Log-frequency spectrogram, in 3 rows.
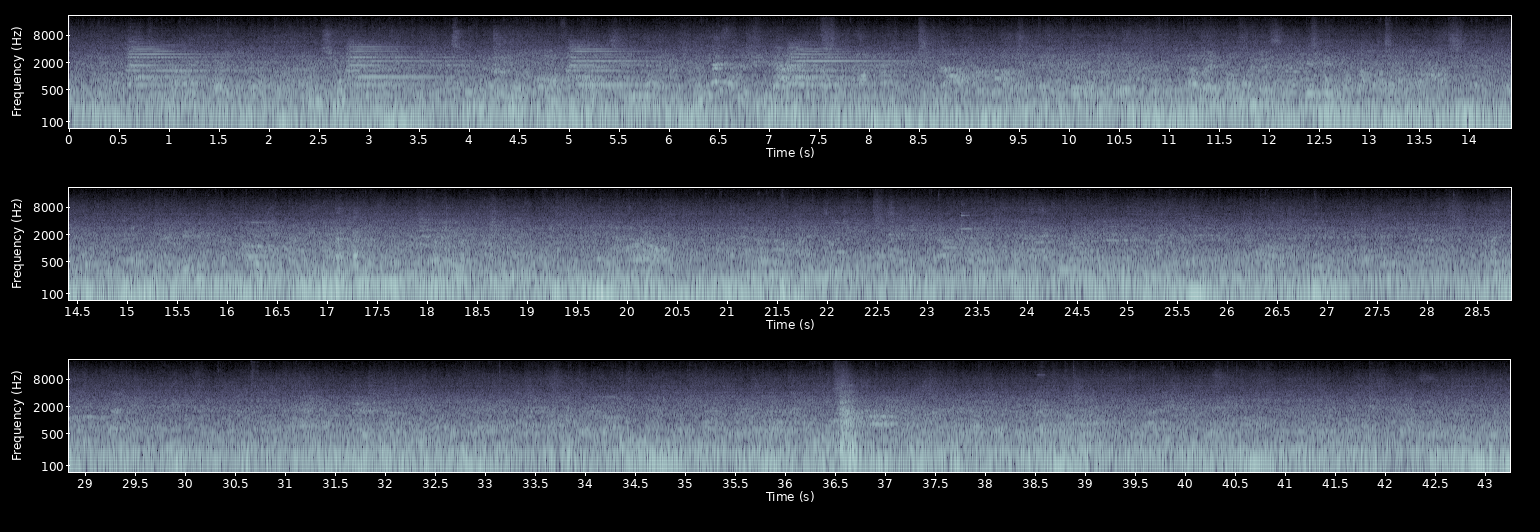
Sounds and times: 0.0s crowds at other bars 43.2s
0.6s bells 4.1s
4.8s bells 6.2s
7.2s bells 8.5s

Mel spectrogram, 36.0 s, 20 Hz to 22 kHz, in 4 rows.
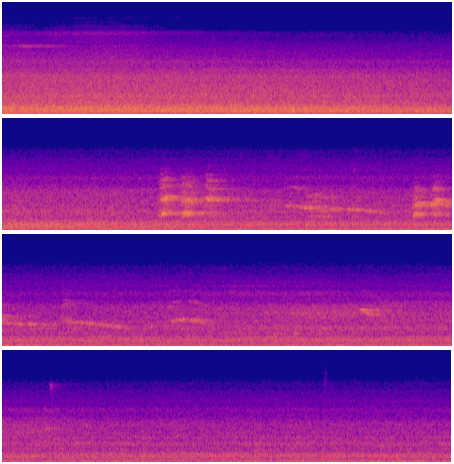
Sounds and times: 0.0s freight train passes 18.9s

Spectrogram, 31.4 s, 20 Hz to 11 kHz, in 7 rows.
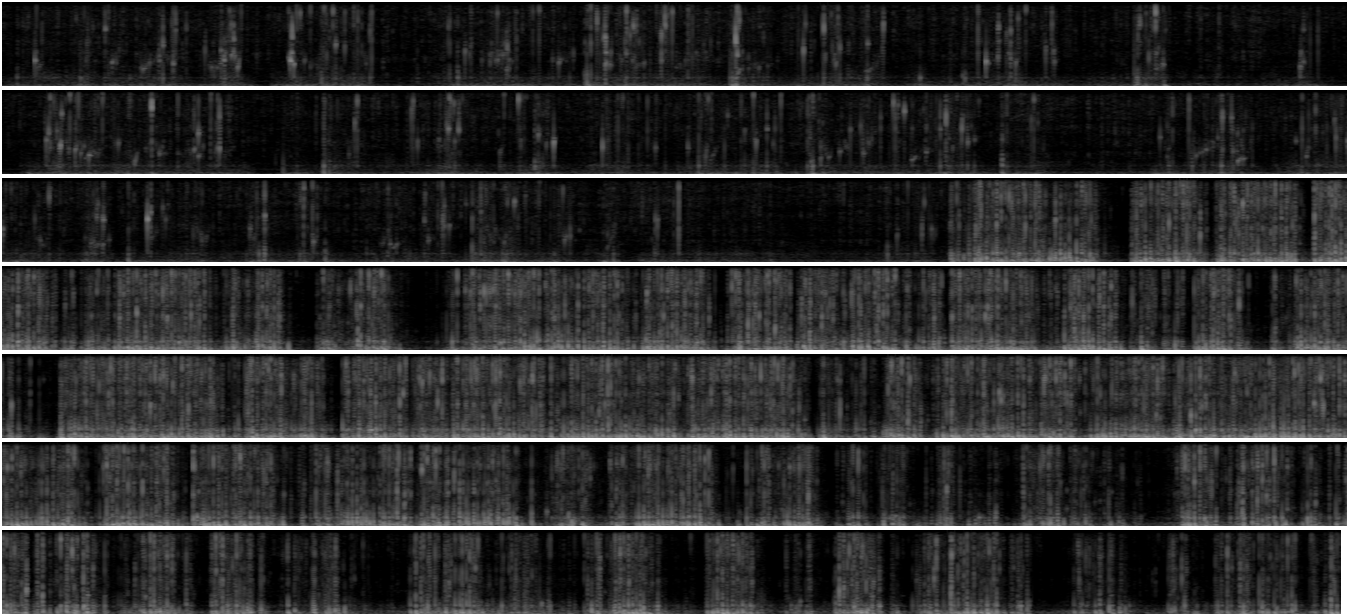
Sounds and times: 0.0s water trickling down 15.3s

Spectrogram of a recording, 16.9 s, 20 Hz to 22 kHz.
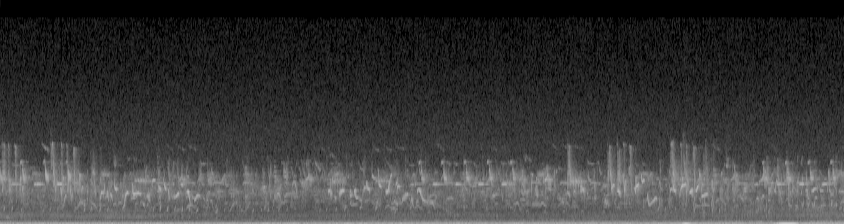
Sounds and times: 0.0s background noise 16.8s
13.5s reed warbler 14.3s
13.6s cuckoo 14.1s
13.6s wren 14.1s
15.4s cuckoo 16.8s
15.4s wren 16.8s

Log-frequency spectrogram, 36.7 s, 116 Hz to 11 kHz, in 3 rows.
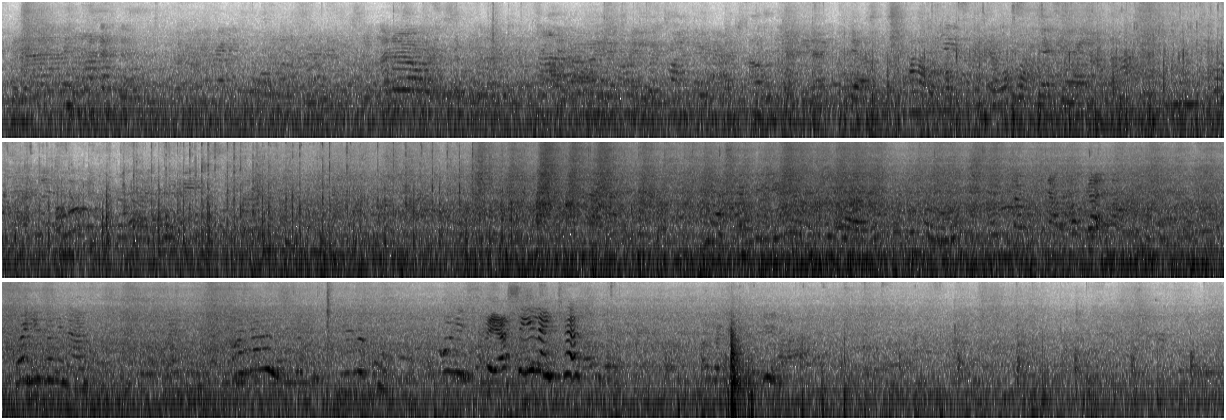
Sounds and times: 0.0s staff and travellers talking briefly 36.6s
8.4s ticking of luggage wheels across the floor tiles 19.6s
29.9s footsteps 35.3s

